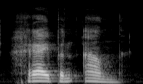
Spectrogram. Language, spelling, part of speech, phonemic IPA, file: Dutch, grijpen aan, verb, /ˈɣrɛipə(n) ˈan/, Nl-grijpen aan.ogg
- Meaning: inflection of aangrijpen: 1. plural present indicative 2. plural present subjunctive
